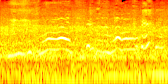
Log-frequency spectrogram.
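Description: High-pitched, wavering squeals from a young woman's voice in about three drawn-out bursts, an excited squeal, over a steady low hum.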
